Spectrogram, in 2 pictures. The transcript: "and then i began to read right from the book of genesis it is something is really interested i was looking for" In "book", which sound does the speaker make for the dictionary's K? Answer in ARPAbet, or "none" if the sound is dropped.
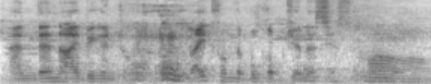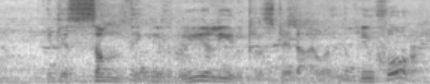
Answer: K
